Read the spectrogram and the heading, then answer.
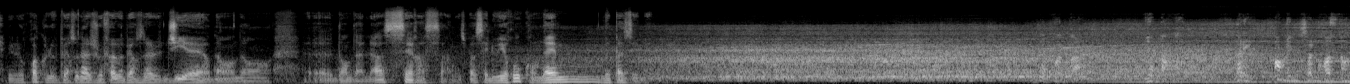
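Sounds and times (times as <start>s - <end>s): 
speech: 0.0s - 6.9s, 12.8s - 13.4s
low droning hum: 4.7s - 13.4s
helicopter engine and rotor: 5.2s - 13.4s.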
